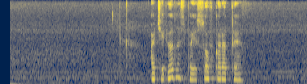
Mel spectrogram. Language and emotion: Russian, neutral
